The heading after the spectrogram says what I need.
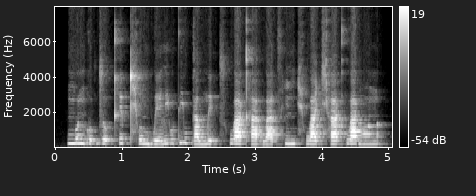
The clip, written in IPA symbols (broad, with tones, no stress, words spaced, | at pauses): ŋo˦nɡo˦ʔ d͡zo˦ʔkʰe˦p̚t͡ɕʰo˧ŋbwe˨˩ lju˧t̪ju˦ɡa˨˩wme˨ʔ t͡sʰwa˥˧ kʰa˨˩hwa˨˩ t͡sʰĩ˧ŋt͡ɕʰwa˧ t͡ɕʰa˧kʰwa˦ɡɔ̃˧n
